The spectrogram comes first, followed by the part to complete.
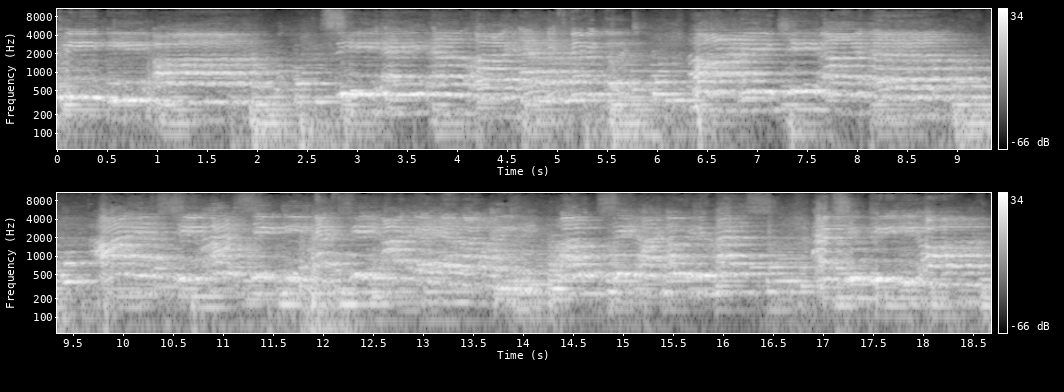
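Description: A large stage-musical chorus of mixed voices singing together in an ensemble number.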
